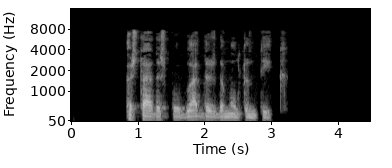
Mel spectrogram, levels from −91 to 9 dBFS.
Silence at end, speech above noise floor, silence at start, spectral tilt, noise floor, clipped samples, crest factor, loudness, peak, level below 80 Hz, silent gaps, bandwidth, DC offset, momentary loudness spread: 1.3 s; over 64 dB; 0.85 s; -5 dB/octave; under -90 dBFS; under 0.1%; 22 dB; -26 LUFS; -6 dBFS; -56 dBFS; 3.04-3.13 s; 8.2 kHz; under 0.1%; 11 LU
